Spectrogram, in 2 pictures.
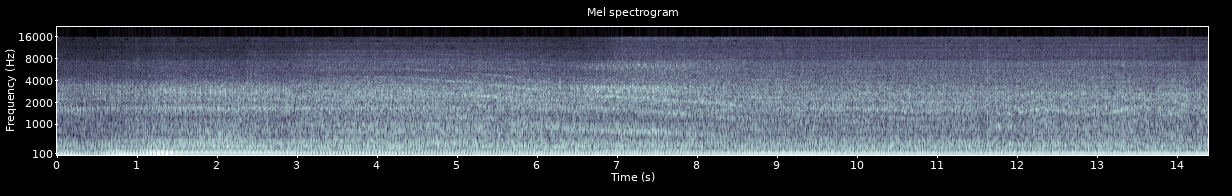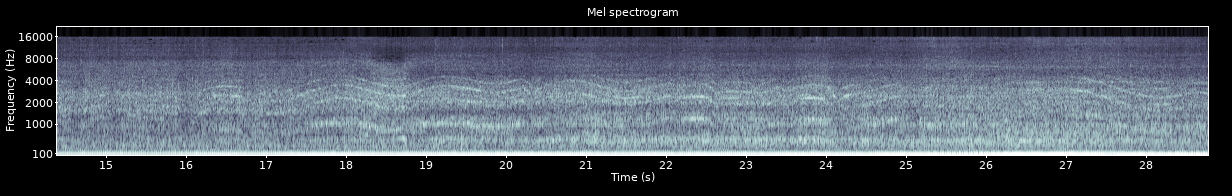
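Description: Off-road 4x4 engine running with its revs rising and falling. From about halfway through, a whine rises and falls in pitch over the engine and the sound gets a little louder.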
